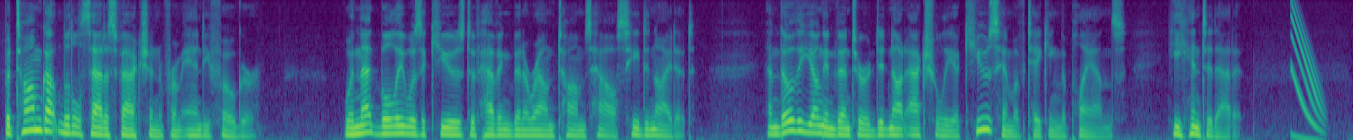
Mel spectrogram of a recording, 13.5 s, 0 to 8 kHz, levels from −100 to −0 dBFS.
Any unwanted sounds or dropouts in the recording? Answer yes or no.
yes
